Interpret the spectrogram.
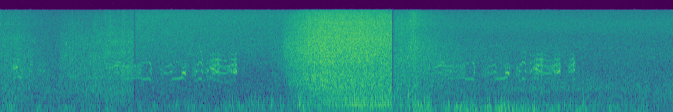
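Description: Birds giving clusters of short honking calls over a steady wash of waves and wind. There is a louder rushing noise from about four to six seconds in.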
